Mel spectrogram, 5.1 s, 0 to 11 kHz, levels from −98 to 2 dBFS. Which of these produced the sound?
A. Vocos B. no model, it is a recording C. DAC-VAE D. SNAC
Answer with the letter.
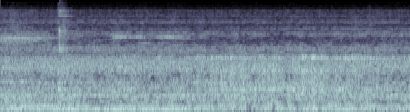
B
